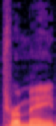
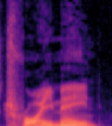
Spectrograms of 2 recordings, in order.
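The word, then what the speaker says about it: Troymaine: It's not Tremaine, it's Troy Maine.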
